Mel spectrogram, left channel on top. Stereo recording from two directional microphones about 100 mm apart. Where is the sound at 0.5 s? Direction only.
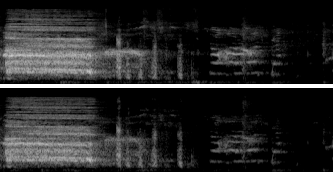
25° left (ahead or behind).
